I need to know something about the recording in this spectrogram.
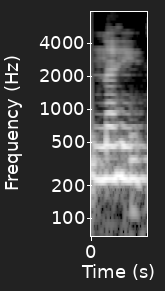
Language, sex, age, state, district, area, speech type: Hindi, female, 18-30, Bihar, Vaishali, rural, read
